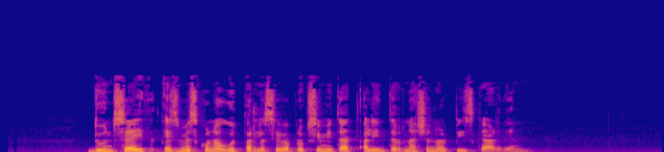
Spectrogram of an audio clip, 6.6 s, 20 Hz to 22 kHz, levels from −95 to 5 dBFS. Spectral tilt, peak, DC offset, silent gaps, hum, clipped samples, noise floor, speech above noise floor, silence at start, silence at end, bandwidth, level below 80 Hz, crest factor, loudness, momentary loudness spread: -5 dB/octave; -6 dBFS; under 0.1%; none; none; under 0.1%; -74 dBFS; 49 dB; 0.9 s; 1.4 s; 11.5 kHz; -76 dBFS; 20 dB; -26 LUFS; 11 LU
